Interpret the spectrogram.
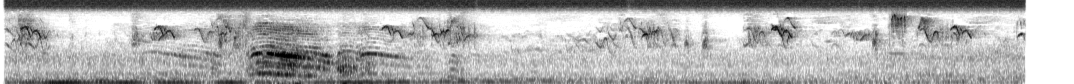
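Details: Jameson's firefinch (Lagonosticta rhodopareia), a rare visitor to a suburban garden in Pretoria, South Africa, gives short, high chirps and brief trills, about four a second, mixed with other birds' calls and a low steady hum.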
